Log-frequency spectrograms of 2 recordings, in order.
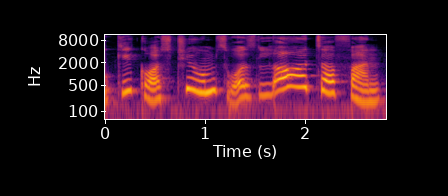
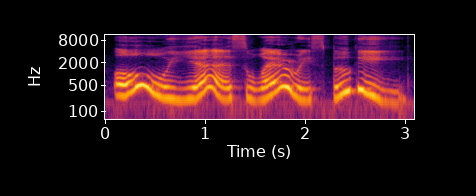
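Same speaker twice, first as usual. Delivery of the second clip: grinning grandpa; 5 dB louder than usual. Acted. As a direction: agree slyly like a grandad. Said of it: "Grandpa Pig grinned".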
